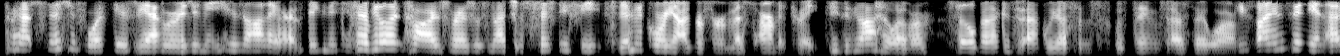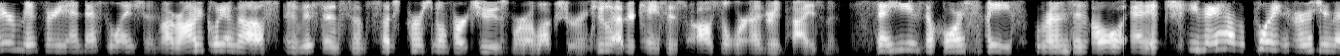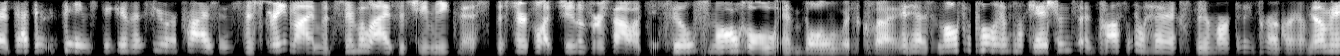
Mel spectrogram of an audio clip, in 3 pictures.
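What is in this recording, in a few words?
female, English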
